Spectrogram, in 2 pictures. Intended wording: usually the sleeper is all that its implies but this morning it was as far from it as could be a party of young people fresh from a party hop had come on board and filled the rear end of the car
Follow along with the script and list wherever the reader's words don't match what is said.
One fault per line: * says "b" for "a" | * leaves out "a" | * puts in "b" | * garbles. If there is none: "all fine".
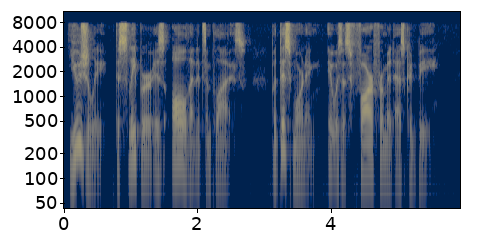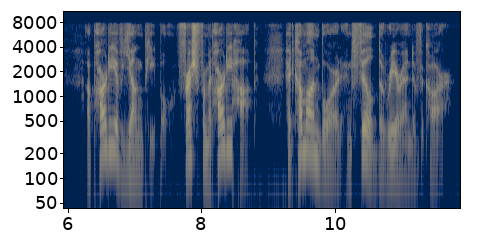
all fine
